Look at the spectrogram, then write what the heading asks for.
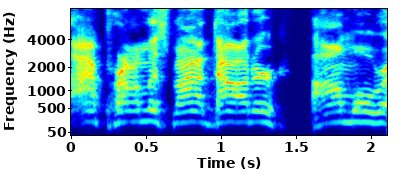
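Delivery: put-on Southern US accent. Retelling what an opponent said after a match, put-on Southern accent as Brian. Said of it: "I don't know why I gave him a southern accent".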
